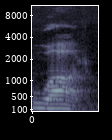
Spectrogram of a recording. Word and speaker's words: huar: What you hear in the background is the huar breath. It's 2 syllables, hu, H-U, and the second syllable is ar, A-R.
